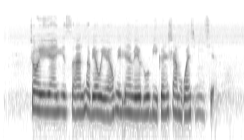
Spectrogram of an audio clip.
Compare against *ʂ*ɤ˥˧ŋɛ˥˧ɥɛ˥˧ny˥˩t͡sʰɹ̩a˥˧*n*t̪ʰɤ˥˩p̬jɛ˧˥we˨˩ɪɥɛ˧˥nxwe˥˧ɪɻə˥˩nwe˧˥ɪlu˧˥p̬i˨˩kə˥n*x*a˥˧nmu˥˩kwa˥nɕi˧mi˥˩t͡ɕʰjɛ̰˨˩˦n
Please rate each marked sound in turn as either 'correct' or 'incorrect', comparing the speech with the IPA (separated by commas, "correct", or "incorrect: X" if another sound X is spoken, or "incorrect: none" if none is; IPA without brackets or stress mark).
incorrect: ʈ͡ʂ, correct, incorrect: ʂ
